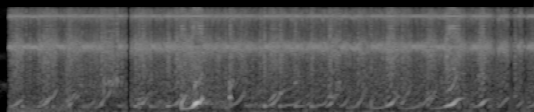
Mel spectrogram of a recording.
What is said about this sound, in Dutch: We hebben gewoon het geluid van een modderpoel hebben we de ruimte ingeschoten.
